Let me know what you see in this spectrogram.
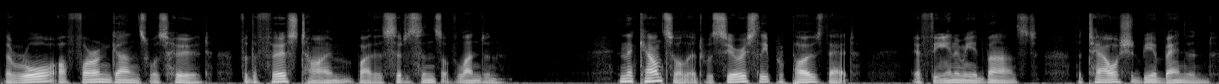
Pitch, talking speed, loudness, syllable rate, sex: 100 Hz, 160 wpm, -19 LUFS, 5.0 syllables/s, male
